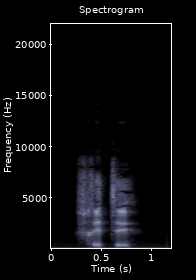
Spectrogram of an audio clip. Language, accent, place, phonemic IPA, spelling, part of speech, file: French, France, Lyon, /fʁe.te/, fréter, verb, LL-Q150 (fra)-fréter.wav
- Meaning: to charter (a boat)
